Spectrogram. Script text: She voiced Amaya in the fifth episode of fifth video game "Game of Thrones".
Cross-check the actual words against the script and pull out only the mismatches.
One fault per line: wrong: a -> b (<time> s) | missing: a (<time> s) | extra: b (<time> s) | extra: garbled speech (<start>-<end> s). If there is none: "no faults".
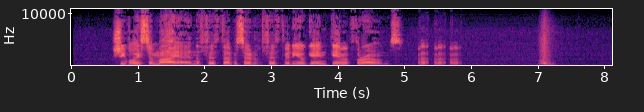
no faults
